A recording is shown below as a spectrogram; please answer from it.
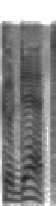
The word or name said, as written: godet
